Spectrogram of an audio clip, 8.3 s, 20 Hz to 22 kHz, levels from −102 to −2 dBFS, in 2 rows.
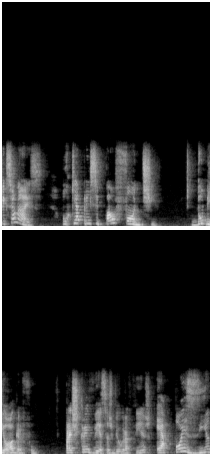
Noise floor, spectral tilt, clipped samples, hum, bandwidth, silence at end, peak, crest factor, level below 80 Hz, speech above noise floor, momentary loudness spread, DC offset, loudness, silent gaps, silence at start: -72 dBFS; -3.5 dB/octave; under 0.1%; none; 8.4 kHz; 0 s; -4 dBFS; 22 dB; -70 dBFS; 48 dB; 15 LU; under 0.1%; -24 LUFS; none; 0 s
